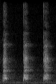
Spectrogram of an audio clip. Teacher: you'll notice that your vocal cords do not vibrate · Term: voiceless bilabial stop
